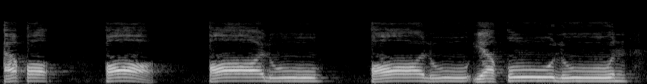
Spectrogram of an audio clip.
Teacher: ولاحظوا بأن هذه المنطقة ترتفع، منطقة أقصى اللسان ترتفع كما نرى في اللوحة وتقرع المنطقة التي اسمها الحنك اللحمي · Term: القاف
